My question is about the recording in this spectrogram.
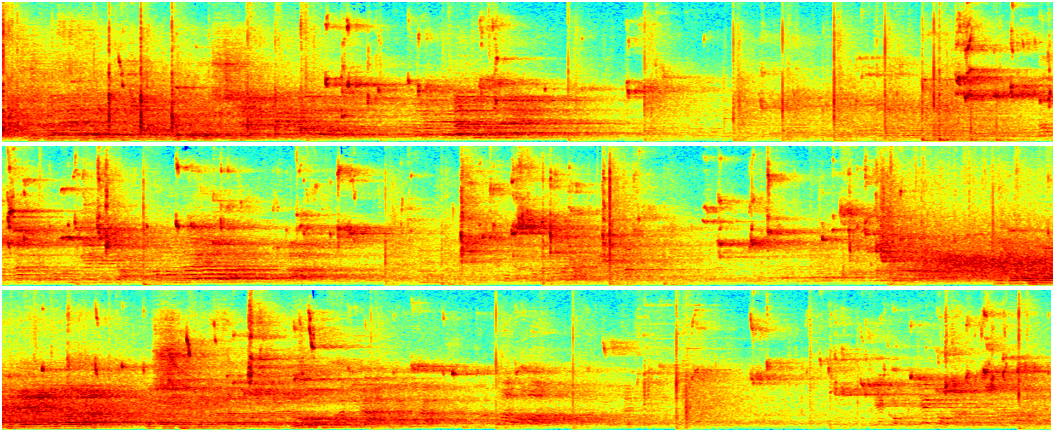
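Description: Live basketball court sound in a reverberant gym hall: the ball bouncing on the hardwood floor in a run of sharp knocks, mixed with voices from players and spectators.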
